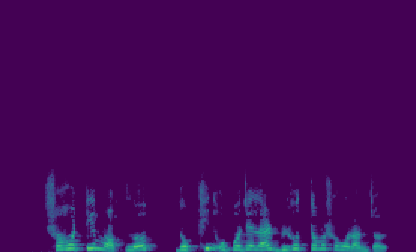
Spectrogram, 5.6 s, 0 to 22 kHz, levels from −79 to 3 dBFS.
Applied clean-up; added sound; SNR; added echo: neural mask model Resemble Enhance denoiser.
